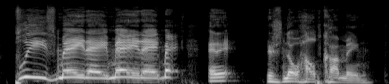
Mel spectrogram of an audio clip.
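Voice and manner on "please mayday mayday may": very high, loud, panicky, panicked voice. Mocking the panic in a man's voice: imitating a panicked mayday call. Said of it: "the panic in his voice is like someone who's about to like lose oxygen".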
